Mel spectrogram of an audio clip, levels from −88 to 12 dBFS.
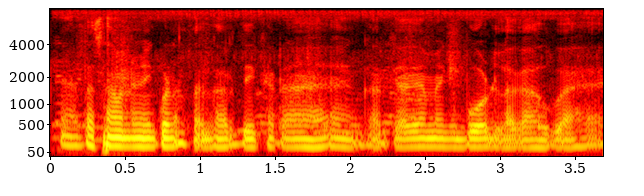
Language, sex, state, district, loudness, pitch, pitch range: Hindi, male, Uttar Pradesh, Jalaun, -18 LUFS, 125 Hz, 120-130 Hz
